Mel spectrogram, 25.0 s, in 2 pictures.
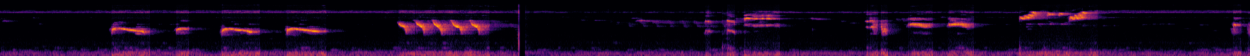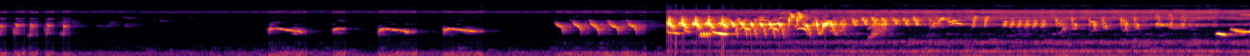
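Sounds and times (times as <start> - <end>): songbirds chirping: 0.0 - 3.3, 3.9 - 5.2, 5.8 - 17.4, 18.0 - 25.0
chorus of chattering birds: 4.0 - 4.9, 6.3 - 11.0, 12.3 - 14.0, 18.0 - 25.0
insect drone: 19.2 - 25.0.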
